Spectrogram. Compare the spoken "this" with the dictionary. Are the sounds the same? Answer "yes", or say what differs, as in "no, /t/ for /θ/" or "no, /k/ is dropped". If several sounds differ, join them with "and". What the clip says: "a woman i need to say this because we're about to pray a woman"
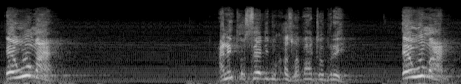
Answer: no, /s/ is dropped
